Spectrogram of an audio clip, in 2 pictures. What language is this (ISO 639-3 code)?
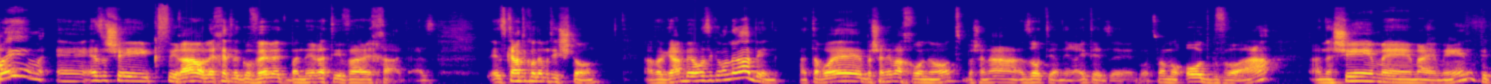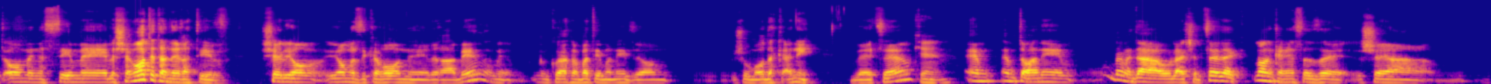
heb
